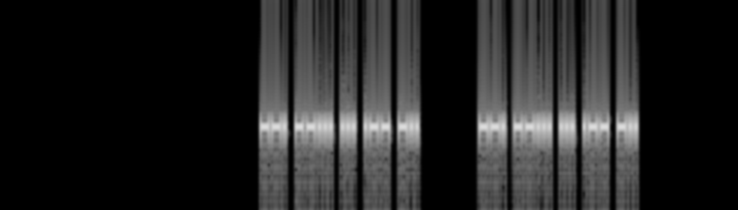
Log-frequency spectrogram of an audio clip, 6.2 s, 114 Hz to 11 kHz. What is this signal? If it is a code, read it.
Morse code, heard as a keyed tone, about 53 wpm, 700 Hz. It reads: G7SWD G7SWD
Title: DXCC-100 Call Signs - 5 Characters - Repeated 2x - 50wpm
